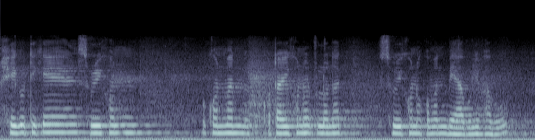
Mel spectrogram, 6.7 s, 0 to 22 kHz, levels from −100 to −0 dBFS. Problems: constant background noise, echo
